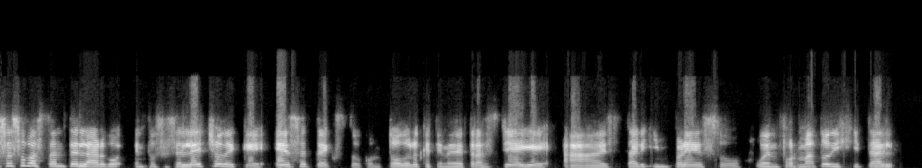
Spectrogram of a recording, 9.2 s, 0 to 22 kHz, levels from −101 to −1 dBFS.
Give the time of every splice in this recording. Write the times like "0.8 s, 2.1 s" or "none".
7.5 s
